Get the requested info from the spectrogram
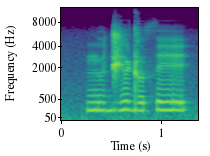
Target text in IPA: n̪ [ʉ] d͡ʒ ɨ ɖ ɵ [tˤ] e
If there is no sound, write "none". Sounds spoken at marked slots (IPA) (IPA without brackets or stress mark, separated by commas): ʉ, θ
